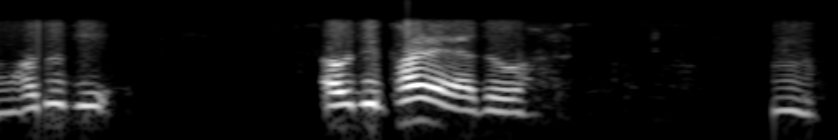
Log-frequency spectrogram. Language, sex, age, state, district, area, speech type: Manipuri, male, 18-30, Manipur, Kakching, rural, conversation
